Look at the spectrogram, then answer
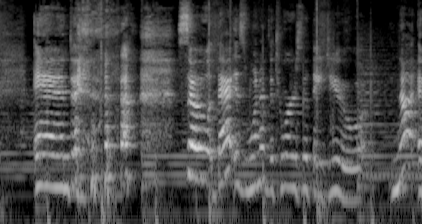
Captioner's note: laughs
